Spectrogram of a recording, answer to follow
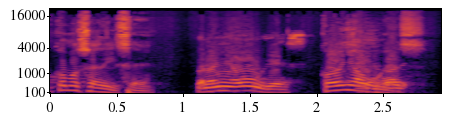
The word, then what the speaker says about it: Hugues: Colonia Hugues. Colonia Hugues. En realidad es francés, el apellido está mal puesto en la ruta, está con H, está en inglés, pero Luis Hugues, el que trazó la colonia, bueno, era francés.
